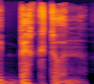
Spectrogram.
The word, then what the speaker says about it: Berchton: Paloma toussa discrètement et lança « Professeur Berchton ?» Elle prit bien garde de prononcer « Berchton » à l'anglaise, comme on prononce « Jackson » ou « Washington ».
